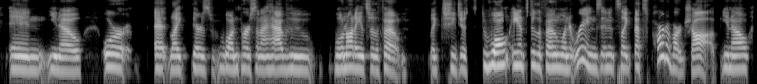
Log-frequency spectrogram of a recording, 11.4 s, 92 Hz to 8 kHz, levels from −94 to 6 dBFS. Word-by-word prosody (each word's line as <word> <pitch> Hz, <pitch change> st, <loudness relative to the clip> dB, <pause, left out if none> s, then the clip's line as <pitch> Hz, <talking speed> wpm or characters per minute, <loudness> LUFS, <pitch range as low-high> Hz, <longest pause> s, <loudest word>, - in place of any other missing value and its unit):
and, 200 Hz, -1 st, +1 dB
you 205 Hz, -1 st, +3 dB
know 185 Hz, -1 st, +2 dB, 0.3 s
or 215 Hz, -5 st, +1 dB, 0.3 s
at 210 Hz, 0 st, +1 dB
like, 205 Hz, -1 st, 0 dB
there's 205 Hz, -3 st, -2 dB
one 210 Hz, +1 st, -2 dB
person 210 Hz, -1 st, -3 dB
I 200 Hz, 0 st, +1 dB
have 200 Hz, 0 st, +2 dB
who 200 Hz, -1 st, 0 dB, 0.3 s
will 210 Hz, 0 st, +1 dB
not 225 Hz, +1 st, +4 dB
answer 205 Hz, 0 st, 0 dB
the 195 Hz, -, -2 dB
phone, 185 Hz, -4 st, 0 dB, 0.3 s
like, 195 Hz, 0 st, -6 dB
she 215 Hz, -2 st, -4 dB
just 200 Hz, -2 st, -4 dB, 0.2 s
won't 250 Hz, +2 st, +5 dB
answer 250 Hz, 0 st, +1 dB
the 225 Hz, -, -2 dB
phone 225 Hz, 0 st, +1 dB
when 210 Hz, -1 st, +2 dB
it 205 Hz, -, -3 dB
rings, 230 Hz, -11 st, -1 dB
and 220 Hz, 0 st, -4 dB
it's 215 Hz, 0 st, -6 dB
like, 215 Hz, -2 st, -1 dB
"That's 230 Hz, -2 st, -3 dB
part 375 Hz, +4 st, +1 dB
of 240 Hz, -, -4 dB
our 200 Hz, -4 st, -1 dB
job, 190 Hz, +3 st, +1 dB
you 220 Hz, +2 st, -3 dB
know?" 210 Hz, 0 st, +1 dB
210 Hz, 195 wpm, -24 LUFS, 200-220 Hz, 0.3 s, won't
